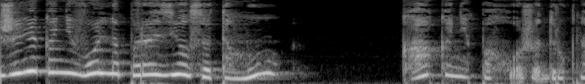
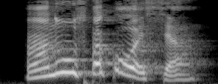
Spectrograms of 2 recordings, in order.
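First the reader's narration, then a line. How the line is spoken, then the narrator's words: Barked. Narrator (Russian): рявкнула дочь Огнезвезд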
